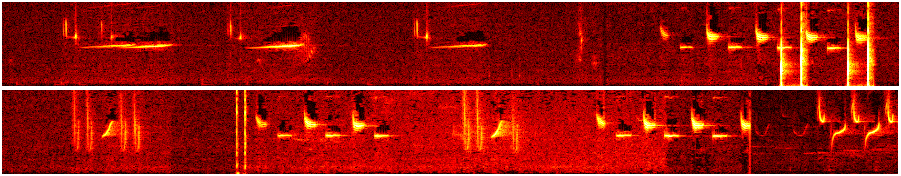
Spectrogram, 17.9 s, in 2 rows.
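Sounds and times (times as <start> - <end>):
bird chirping: 7.6 - 8.7
sharp clicks: 7.8 - 8.7.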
